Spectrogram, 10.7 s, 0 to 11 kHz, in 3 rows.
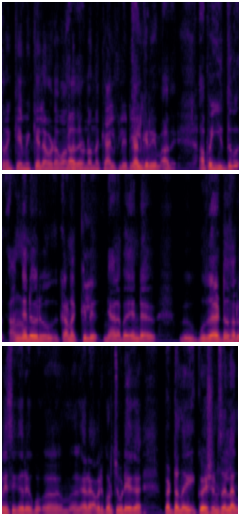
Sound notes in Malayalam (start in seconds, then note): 1.9 തൊണ്ട ശരിയാക്കുന്നു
